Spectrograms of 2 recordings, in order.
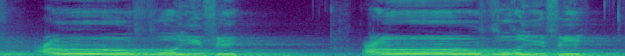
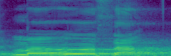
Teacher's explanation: نون کی آواز کو ناک میں چھپا کر پڑھیں گے، اس کو اخفا کہتے ہیں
